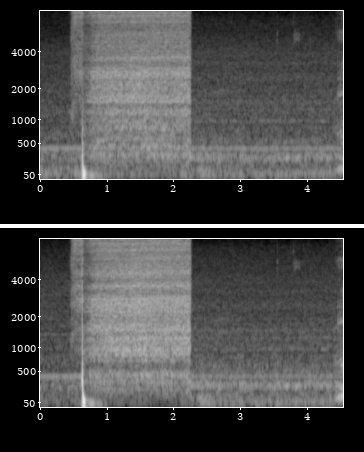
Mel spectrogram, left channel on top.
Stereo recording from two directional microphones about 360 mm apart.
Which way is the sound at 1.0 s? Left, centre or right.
Centre.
